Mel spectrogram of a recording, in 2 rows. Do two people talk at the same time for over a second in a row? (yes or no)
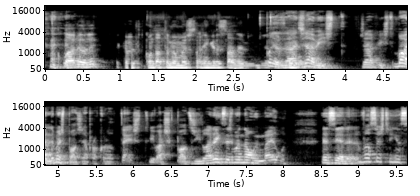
no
